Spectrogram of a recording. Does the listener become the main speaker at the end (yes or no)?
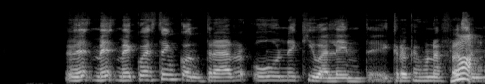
yes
